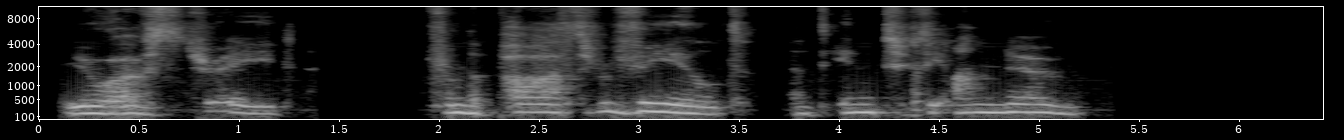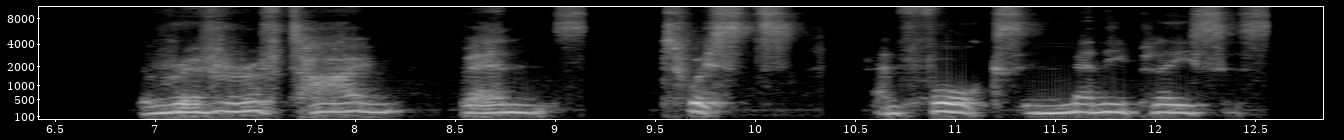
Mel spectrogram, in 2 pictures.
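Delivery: very weak, faint, high, slow voice. A game narrator voices a guide speaking into the players' dream, very weak. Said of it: "you hear her very weak voice".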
